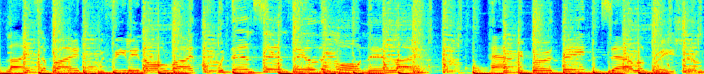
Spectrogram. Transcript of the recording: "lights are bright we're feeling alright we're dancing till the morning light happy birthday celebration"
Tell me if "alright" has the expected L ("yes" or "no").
yes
